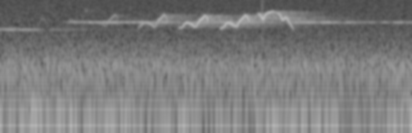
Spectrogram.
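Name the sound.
magnolia warbler song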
